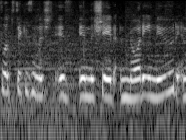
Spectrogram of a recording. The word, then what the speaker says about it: Nauti: Now, this lipstick is in the shade Naughty Nude, and it's spelled N-A-U-T-I, nude. Almost like nautical nude, I guess, but it has pineapples on it.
